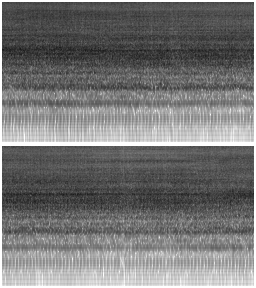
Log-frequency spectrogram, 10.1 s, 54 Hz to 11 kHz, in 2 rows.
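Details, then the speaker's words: Bashan BWS 2 scooter two-stroke after crankshaft repair for a worn lower con-rod bearing and cage; engine refitted, smooth even buzz holding steady ten seconds, no knocking from the bottom end; problem fixed; normal idle. "Итак ребята Как слышали никаких посторонних звуков стуков из двигателя уже не доносится то есть причина была действительно в коленчатом Вале то есть в износе нижнего сепаратора нижнего подшипника на шейке шатуна"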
